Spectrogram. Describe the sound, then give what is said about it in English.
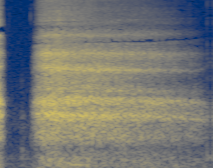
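Forceful exhalation in a tense-and-relax breathing exercise: a brief puff of breath, then a long, loud, breathy rush of air that fades slowly. “Now, let's inhale and tense the whole body with a double breath. Throw the breath out”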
